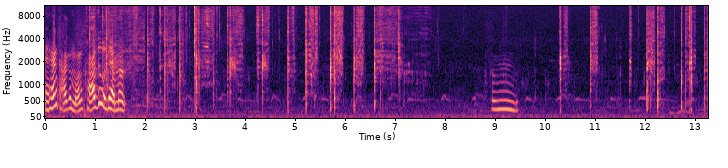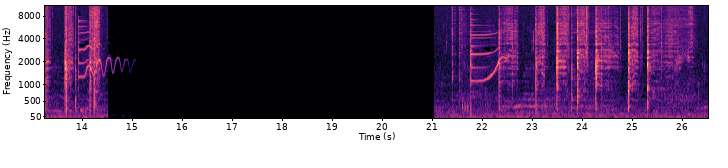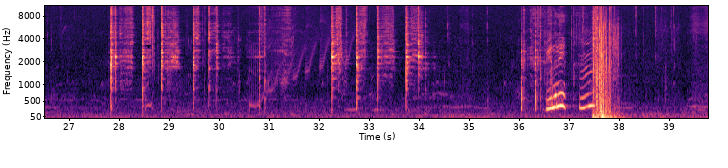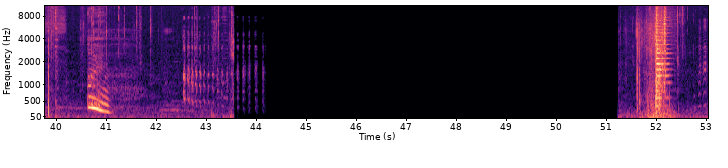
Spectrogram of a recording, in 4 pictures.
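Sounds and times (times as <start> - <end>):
spoons clinking on steel plates: 12.0 - 14.4, 21.7 - 25.6, 27.8 - 31.4, 32.2 - 34.2.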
